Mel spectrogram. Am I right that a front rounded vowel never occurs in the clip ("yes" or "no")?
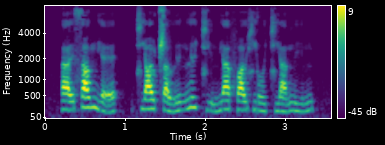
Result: no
